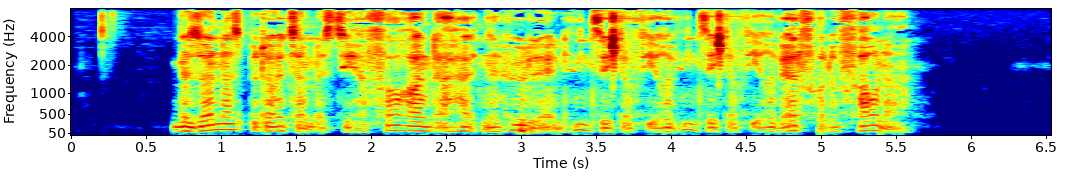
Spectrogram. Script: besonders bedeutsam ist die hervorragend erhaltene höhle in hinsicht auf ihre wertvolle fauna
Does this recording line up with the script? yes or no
no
